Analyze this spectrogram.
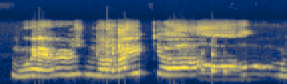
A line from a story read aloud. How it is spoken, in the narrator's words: the voice groaned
